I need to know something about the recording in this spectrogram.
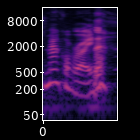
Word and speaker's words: McElroy: how many years and we still can't say her name right even in her exit we're like michael right nope it's mcelroy we probably you know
